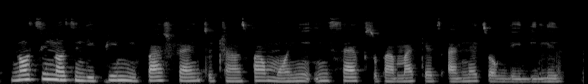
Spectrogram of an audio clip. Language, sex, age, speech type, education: Nigerian Pidgin, male, 30-45, spontaneous, tertiary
